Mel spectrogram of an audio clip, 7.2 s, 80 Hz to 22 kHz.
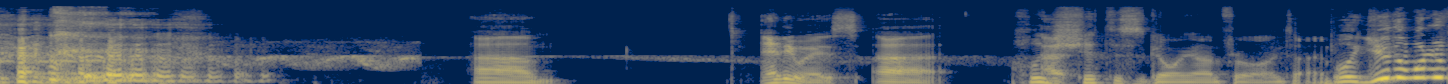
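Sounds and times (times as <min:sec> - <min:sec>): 
laughter: 0:00.0 - 0:01.4
speech: 0:00.1 - 0:01.5, 0:02.4 - 0:02.9, 0:03.8 - 0:07.2
loud ambulance siren wailing with rising and falling tones: 0:00.9 - 0:02.2.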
